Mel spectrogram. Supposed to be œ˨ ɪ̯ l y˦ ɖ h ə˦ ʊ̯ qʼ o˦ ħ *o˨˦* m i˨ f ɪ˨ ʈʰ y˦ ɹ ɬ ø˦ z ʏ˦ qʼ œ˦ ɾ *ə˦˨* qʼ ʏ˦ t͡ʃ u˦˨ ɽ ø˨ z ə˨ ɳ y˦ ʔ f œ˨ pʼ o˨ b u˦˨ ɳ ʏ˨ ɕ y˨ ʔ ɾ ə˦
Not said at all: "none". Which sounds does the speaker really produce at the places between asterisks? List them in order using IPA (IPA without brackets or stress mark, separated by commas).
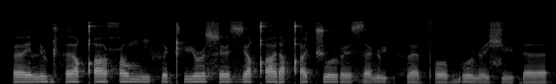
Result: o˦, ə˨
